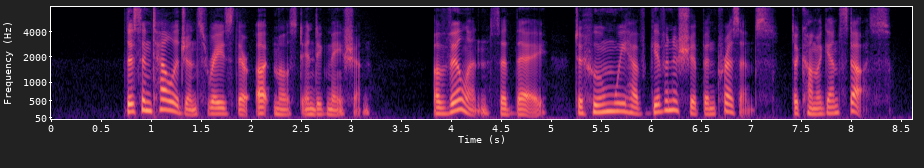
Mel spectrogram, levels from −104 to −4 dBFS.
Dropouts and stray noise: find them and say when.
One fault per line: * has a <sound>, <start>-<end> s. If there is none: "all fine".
all fine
